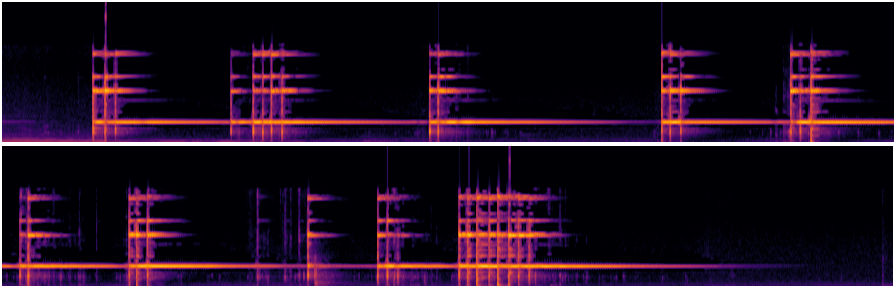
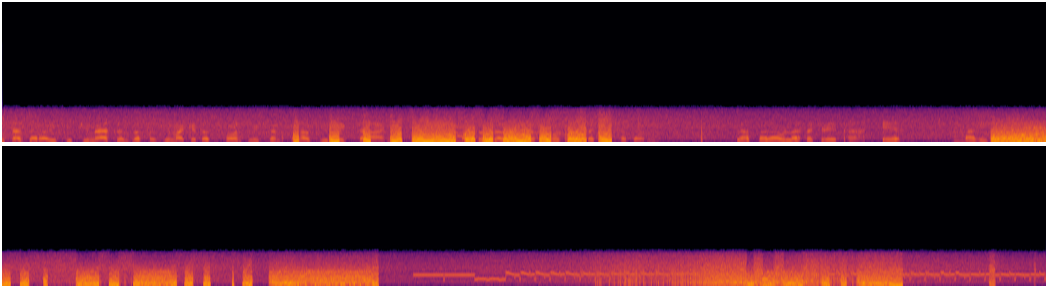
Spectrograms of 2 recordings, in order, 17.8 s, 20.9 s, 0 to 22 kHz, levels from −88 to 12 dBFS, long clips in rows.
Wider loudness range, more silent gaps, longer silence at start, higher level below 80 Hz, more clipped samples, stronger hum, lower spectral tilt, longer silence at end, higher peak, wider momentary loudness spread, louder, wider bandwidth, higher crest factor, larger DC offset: second, 6 LU vs 9 LU; neither; first, 0.9 s vs 0 s; about the same, -70 dBFS vs -74 dBFS; neither; neither; second, 3 dB/octave vs -7.5 dB/octave; first, 2.5 s vs 0 s; first, 0 dBFS vs -4 dBFS; first, 21 LU vs 16 LU; first, -13 LUFS vs -19 LUFS; first, 16 kHz vs 5.8 kHz; about the same, 18 dB vs 16 dB; neither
